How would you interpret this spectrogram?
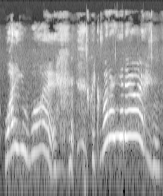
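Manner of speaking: loud, high, laughing taunt rising on doing; mock tough challenge. Friends taunting the staring big sister, mocking laughing challenge. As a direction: sass her with a giggle breaking through.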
